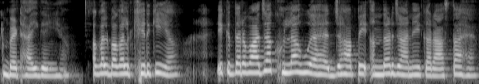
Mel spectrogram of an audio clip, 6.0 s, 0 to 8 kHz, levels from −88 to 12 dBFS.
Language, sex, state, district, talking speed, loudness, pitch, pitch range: Hindi, female, Bihar, West Champaran, 180 wpm, -12 LUFS, 250 Hz, 225-270 Hz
